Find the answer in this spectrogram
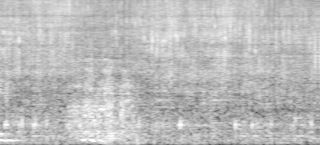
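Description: Cashew nuts frying in hot ghee in an iron kadai: a steady sizzle.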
